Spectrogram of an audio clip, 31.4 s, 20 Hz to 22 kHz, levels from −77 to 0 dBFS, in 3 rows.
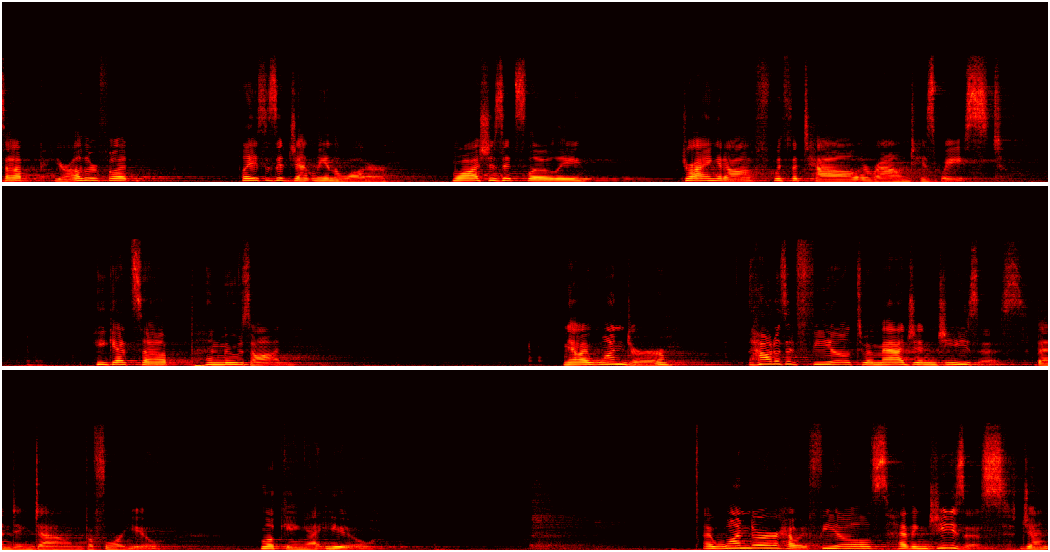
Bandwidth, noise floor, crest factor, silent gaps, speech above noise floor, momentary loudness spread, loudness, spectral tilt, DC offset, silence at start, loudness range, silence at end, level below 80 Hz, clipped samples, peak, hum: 15.5 kHz; -66 dBFS; 20 dB; none; 33 dB; 15 LU; -33 LUFS; -5 dB/octave; under 0.1%; 0 s; 6 LU; 0 s; -54 dBFS; under 0.1%; -14 dBFS; none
